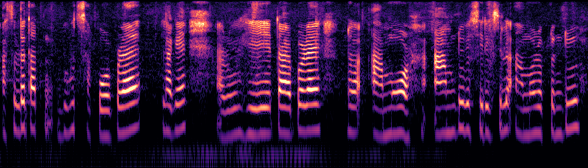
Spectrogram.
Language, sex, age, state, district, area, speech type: Assamese, female, 30-45, Assam, Golaghat, urban, spontaneous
